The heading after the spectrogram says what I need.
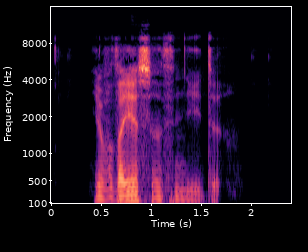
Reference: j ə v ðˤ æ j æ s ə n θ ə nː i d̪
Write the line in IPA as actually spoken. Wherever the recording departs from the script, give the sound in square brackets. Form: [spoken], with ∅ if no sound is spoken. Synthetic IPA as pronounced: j ə v ðˤ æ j æ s ə n θ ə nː i d̪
